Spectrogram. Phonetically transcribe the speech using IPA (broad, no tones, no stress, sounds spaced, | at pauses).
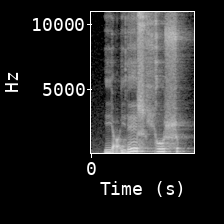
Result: j ɑ̰ j ɾ e ɬ ç o ɬ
